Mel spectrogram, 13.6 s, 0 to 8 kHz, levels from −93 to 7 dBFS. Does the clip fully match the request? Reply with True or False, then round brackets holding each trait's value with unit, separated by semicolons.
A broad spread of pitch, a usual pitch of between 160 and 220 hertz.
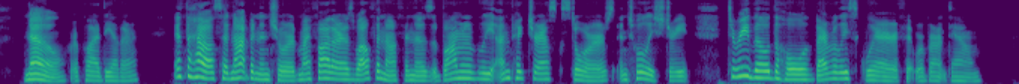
True (5.9 semitones; 185 Hz)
